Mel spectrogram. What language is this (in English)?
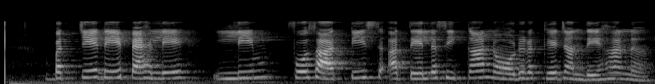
Punjabi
